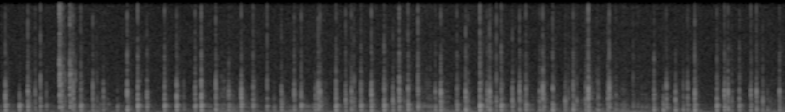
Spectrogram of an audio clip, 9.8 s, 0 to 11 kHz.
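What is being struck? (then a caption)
Cardboard tea box. Long nails tap rapidly and steadily on the front panel of a hollow, rectangular printed cardboard herbal tea box held up in the air. Each tap is a short, dry, papery click with a hollow mid-range knock around 555 Hz and a bright tick on top, dying away almost instantly. A faint low hum runs underneath throughout.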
